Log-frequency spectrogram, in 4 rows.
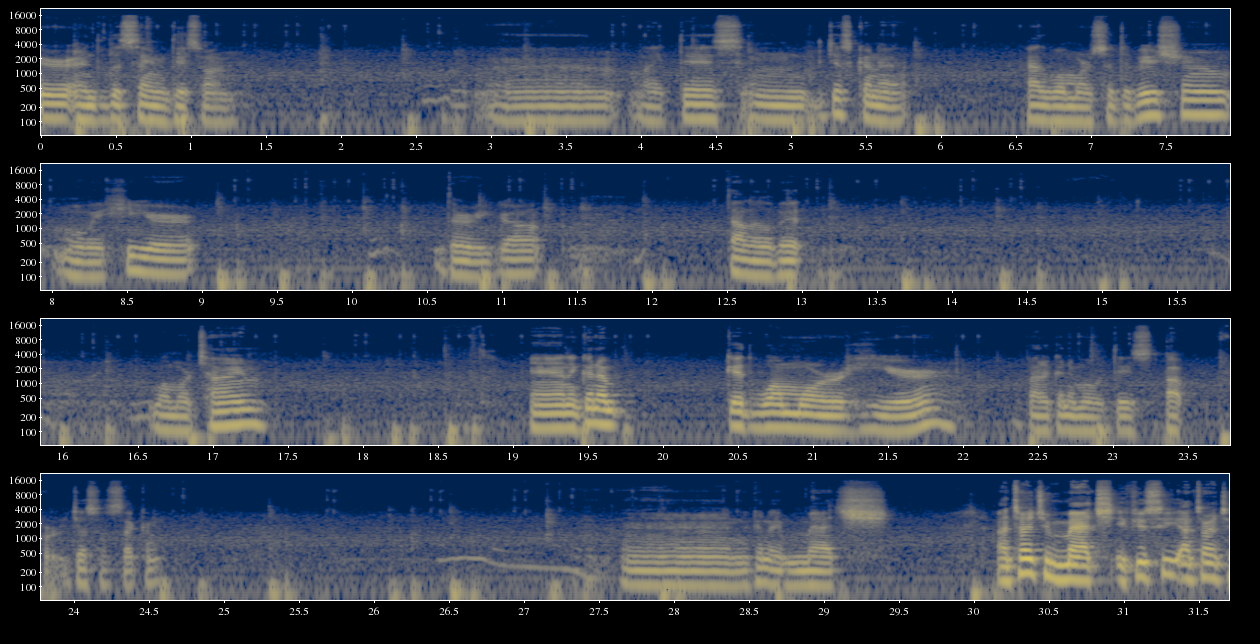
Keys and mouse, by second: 1.1 click, 1.1 right click, 2.3 click, 2.5 right click, 3.2 g, 5.0 ctrl+b, 5.8 g, 7.0-9.8 drag, 7.3-9.0 right drag, 9.1 g, 9.6 right click, 10.8 g, 11.9 g, 13.6 g, 15.0 g, 16.8 g, 17.7 r, 22.7-23.7 drag, 23.7 g, 25.3 r, 26.1 s, 26.5 g, 27.9 click, 27.9 g, 30.0 g.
